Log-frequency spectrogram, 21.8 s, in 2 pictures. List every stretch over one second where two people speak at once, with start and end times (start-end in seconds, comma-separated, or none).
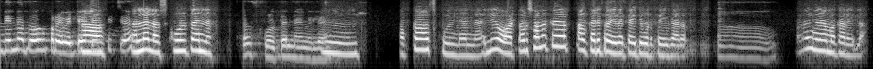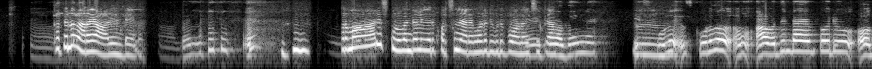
none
